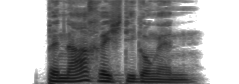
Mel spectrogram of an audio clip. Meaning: plural of Benachrichtigung
- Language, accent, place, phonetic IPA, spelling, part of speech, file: German, Germany, Berlin, [bəˈnaːxˌʁɪçtɪɡʊŋən], Benachrichtigungen, noun, De-Benachrichtigungen.ogg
